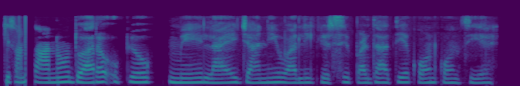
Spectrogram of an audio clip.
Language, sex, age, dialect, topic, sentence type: Hindi, female, 18-24, Hindustani Malvi Khadi Boli, agriculture, question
